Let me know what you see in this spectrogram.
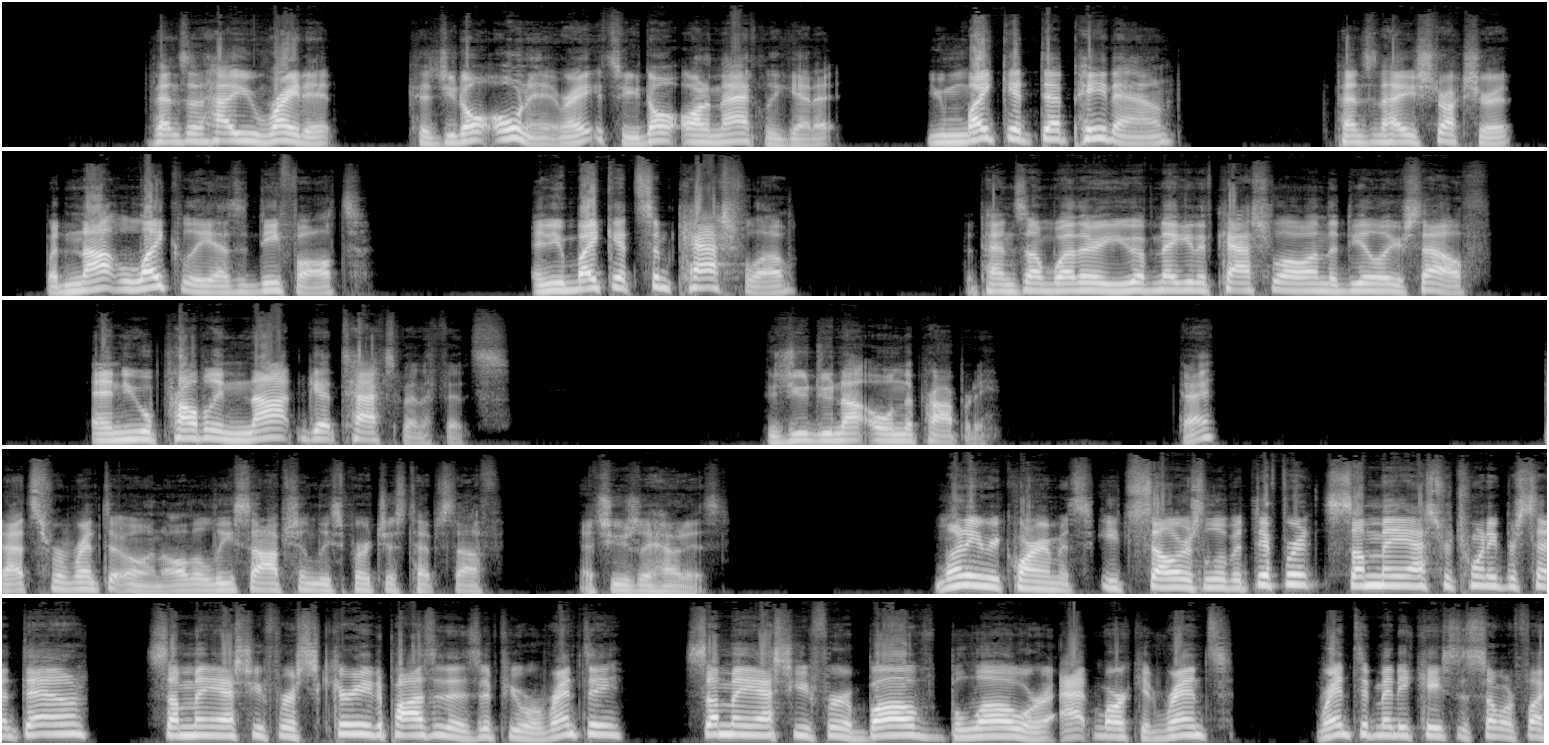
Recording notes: Real estate entrepreneurs in College Station, Texas. This was a live class recorded. The live in-person version.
